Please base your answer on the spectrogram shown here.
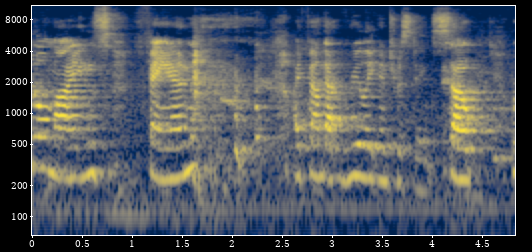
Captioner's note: laughter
